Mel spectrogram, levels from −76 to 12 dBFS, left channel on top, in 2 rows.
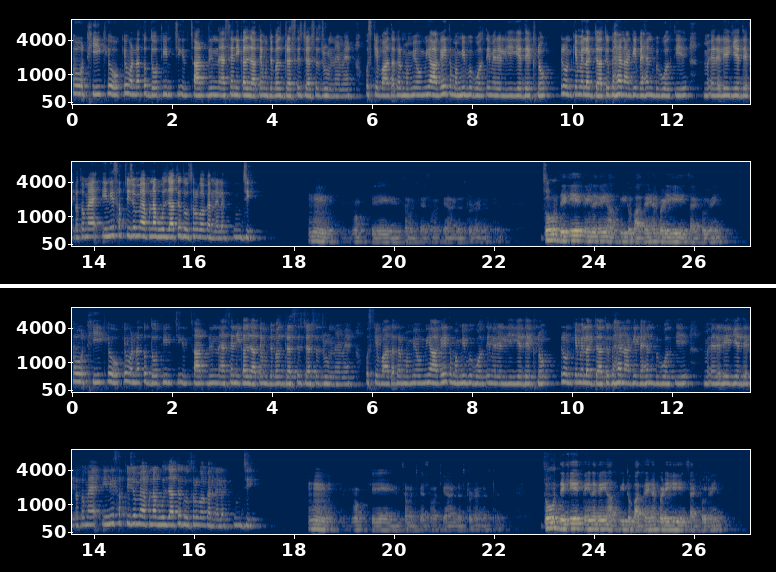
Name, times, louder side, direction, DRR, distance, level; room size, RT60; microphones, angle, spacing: voice 1, 0.0-9.5 9.8-17.1 22.9-23.1, left 4 dB, 60° left, 8 dB, 1.5 m, -27 dB
voice 2, 18.3-18.7 19.1-19.3 19.5-21.9 23.0-26.5, right 1 dB, 85° right, 4 dB, 3.9 m, -27 dB
15.0 x 10.5 x 5.5 m, 0.67 s
head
